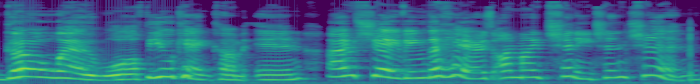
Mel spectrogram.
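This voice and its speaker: A woman shouts in a high-pitched put-on character voice at a very slow pace. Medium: read story. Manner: curt, shouting.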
